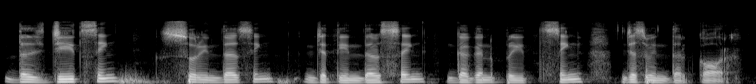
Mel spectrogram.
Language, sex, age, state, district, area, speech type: Punjabi, male, 30-45, Punjab, Mohali, urban, spontaneous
